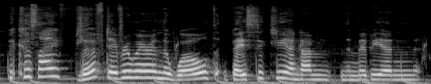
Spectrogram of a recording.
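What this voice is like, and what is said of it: South African accent, British and American tinges. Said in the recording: “I have what you would call a South African accent ... there's got a bit of like British infused in it and American ... it's a very confused, very confused accent”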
